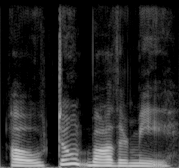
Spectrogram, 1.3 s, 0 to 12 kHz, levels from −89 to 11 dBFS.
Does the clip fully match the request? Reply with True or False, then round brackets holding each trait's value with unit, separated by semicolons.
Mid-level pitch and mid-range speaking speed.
False (215 Hz; 180 wpm)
